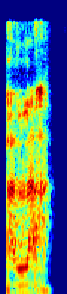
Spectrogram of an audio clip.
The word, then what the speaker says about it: parlar: Another, I think, quite distinctive feature of Catalan is that rather like English, well, rather like my accent of English, final R is not pronounced usually. Not post-vocalic R. It's not as widespread as that as it is in English. But for example, parlar, Parlar. It's just pronounced parlar.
